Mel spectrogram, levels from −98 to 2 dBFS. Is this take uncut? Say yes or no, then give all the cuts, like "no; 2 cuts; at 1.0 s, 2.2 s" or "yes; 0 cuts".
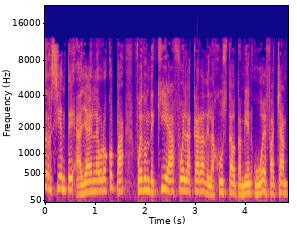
yes; 0 cuts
